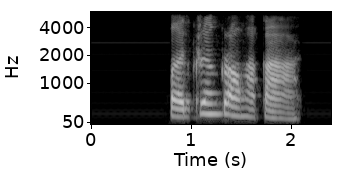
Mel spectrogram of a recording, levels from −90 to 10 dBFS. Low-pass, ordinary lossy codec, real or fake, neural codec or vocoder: 5.4 kHz; none; fake; vocoder, 22.05 kHz, 80 mel bands, HiFi-GAN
